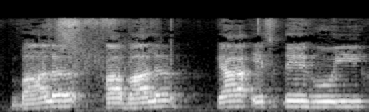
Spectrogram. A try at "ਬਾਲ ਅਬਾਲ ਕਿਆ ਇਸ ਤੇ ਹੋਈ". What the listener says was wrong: ਹਾਂ, ਅਬਲ ਨਹੀਂ ਕਹਿਣਾ, ਇਸ ਨੂੰ ਅਬਾਲ ਉਚਾਰਨ ਕਰਨਾ ਹੈ। ਬਾਲ ਅਬਾਲ ਕਿਆ ਇਸ ਤੇ ਹੋਈ।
